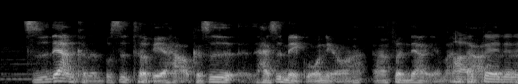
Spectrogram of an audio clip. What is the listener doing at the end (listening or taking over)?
taking over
